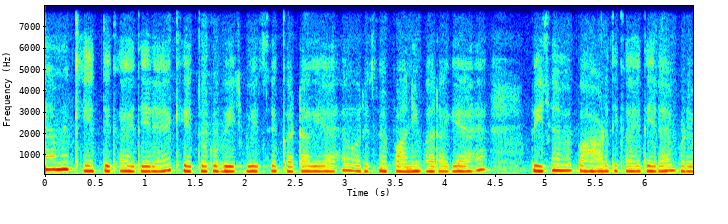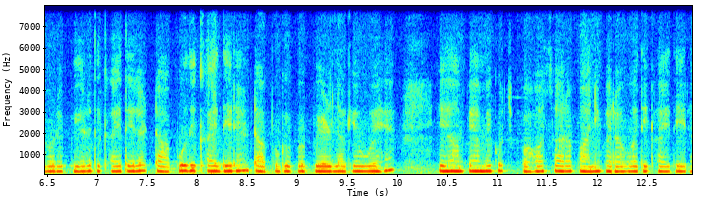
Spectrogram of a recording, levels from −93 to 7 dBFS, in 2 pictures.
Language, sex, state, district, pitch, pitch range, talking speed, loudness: Hindi, female, West Bengal, Purulia, 235 Hz, 230-245 Hz, 280 wpm, -14 LUFS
